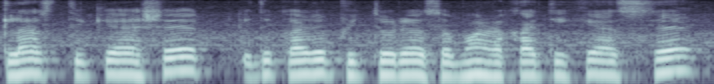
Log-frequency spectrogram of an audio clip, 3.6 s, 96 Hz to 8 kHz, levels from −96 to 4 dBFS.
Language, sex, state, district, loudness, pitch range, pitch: Nagamese, male, Nagaland, Dimapur, -13 LUFS, 155-170 Hz, 160 Hz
